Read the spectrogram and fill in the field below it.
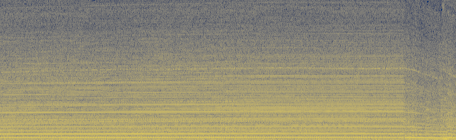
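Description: A racing car engine screams at a steady high pitch.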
